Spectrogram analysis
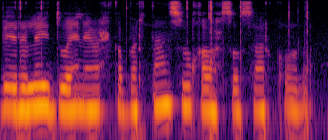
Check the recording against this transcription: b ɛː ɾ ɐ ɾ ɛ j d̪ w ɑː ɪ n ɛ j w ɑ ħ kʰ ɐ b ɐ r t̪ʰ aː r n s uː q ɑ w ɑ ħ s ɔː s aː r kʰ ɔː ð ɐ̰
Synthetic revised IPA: b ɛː ɾ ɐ l ɛ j d̪ w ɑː ɪ n ɛ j w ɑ ħ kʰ ɐ b ɐ r t̪ʰ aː n s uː q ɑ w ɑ ħ s ɔː s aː r kʰ ɔː ð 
